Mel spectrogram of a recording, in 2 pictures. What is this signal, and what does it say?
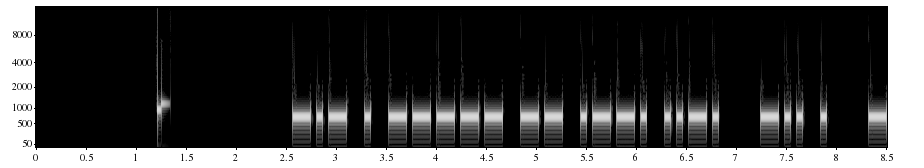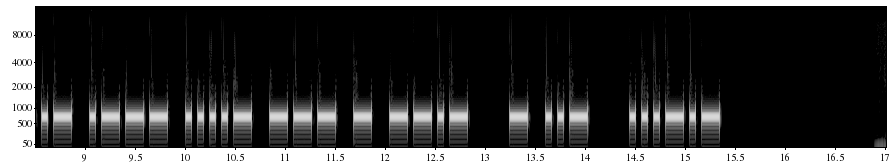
Morse code, heard as a keyed tone, about 20 wpm, 700 Hz. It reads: KE0MPF DE KJ4OTQ TU <SK>
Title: Practice QSO - Exchange 4 - Ending - 20wpm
